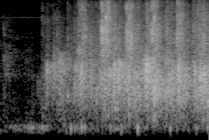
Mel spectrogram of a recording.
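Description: A conference panel audience applauds, scattered claps quickly building into steady, sustained clapping that fills the room.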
